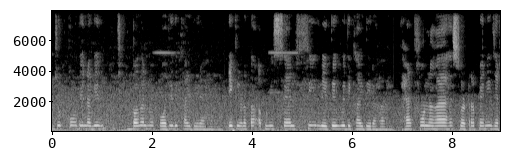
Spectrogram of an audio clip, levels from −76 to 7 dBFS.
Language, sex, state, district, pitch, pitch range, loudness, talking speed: Hindi, female, Rajasthan, Nagaur, 210 Hz, 200-215 Hz, -17 LUFS, 180 wpm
